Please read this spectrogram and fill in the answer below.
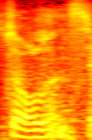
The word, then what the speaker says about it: Dolenz: Is that how you pronounce it? – Yes, Dolenz. Yeah.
